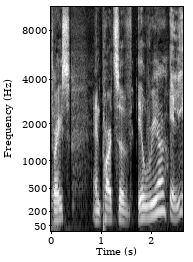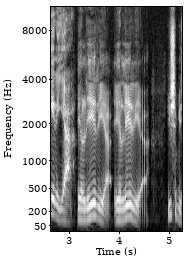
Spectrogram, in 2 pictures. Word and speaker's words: Illyria: Illyria.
